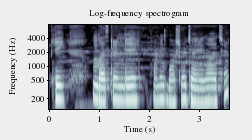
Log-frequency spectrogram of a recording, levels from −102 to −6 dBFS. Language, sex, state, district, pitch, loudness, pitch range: Bengali, female, West Bengal, Jhargram, 190 Hz, -22 LUFS, 175-195 Hz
